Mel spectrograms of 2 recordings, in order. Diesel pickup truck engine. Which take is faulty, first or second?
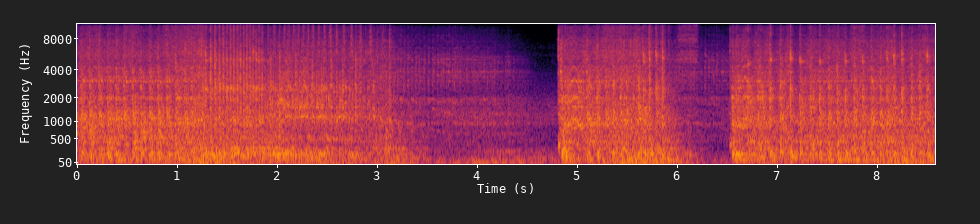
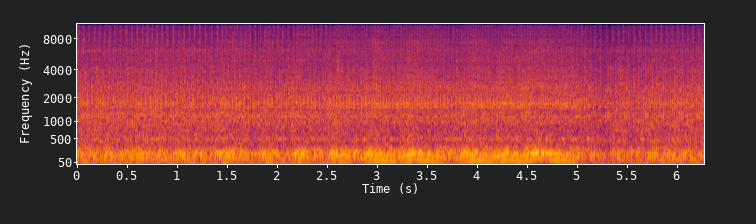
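first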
